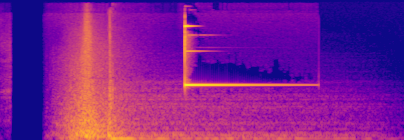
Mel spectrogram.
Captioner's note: air whooshing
